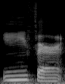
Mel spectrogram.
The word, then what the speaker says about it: efferent: When you see afferent and efferent, now I pronounce them afferent and efferent so you know what I'm saying.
